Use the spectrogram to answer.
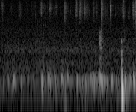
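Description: Typing a web search on a computer keyboard produces soft, scattered key clicks at an uneven pace, faint overall, with one sharper tap near the end.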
